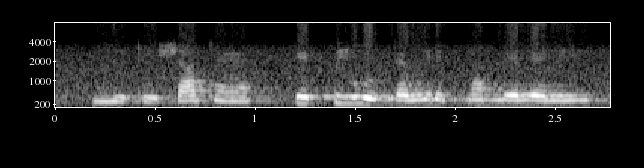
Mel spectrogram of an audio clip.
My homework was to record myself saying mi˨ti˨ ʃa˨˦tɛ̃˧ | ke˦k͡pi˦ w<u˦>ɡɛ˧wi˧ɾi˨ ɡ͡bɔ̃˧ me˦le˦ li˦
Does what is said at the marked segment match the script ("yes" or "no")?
no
